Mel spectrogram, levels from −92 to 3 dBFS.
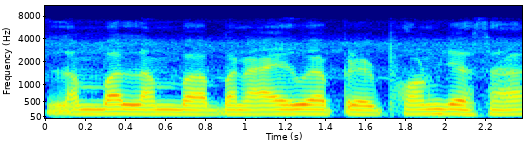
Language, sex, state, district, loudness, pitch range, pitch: Hindi, male, Chhattisgarh, Raigarh, -25 LUFS, 125-135 Hz, 130 Hz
